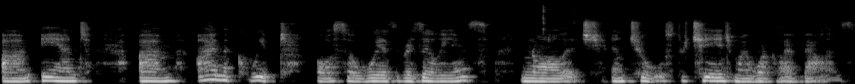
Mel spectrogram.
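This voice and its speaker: A woman speaks at a very slow pace in a very deep, low pitch with a dark, mellow tone. Her voice is somewhat breathy and her intonation fairly even. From Ukraine. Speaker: cardiologist. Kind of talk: interview. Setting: podcast. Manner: hesitant, many fillers.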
